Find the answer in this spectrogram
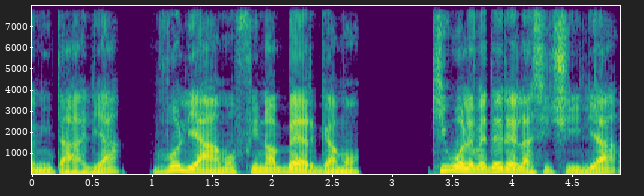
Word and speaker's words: Bergamo: telefonico accademico logico vengono anche accentati sulla terzultima sillaba inoltre vale la pena ricordare che quando andiamo in italia vogliamo fino a bergamo chi vuole vedere la sicilia va a trapani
